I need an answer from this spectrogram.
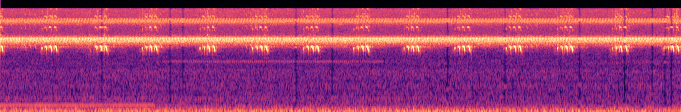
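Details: Crickets at night: short chirp bursts repeating about twice a second over a steady high, ringing trill, with a faint low rumble underneath.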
